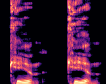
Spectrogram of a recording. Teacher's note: siempre se pronuncia como si fuese una mezcla del sonido e y el sonido a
